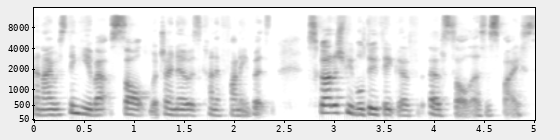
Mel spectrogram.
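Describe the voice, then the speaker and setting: A woman speaks in a normal speaking voice with an American accent. The background is quiet. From United States. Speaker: author. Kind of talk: interview.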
